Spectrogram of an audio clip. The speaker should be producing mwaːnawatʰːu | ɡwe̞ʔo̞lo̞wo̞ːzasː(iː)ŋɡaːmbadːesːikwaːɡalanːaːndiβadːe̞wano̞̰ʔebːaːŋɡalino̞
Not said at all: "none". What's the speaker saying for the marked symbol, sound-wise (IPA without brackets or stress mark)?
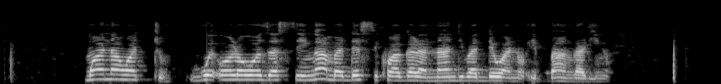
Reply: iː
